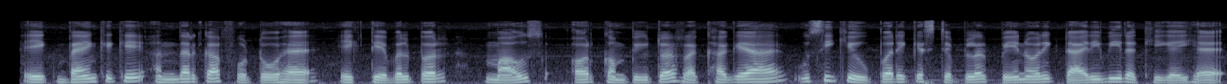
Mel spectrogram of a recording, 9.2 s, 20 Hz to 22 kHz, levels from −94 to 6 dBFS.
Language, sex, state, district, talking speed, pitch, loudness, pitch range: Hindi, male, Bihar, Gopalganj, 165 wpm, 130 Hz, -26 LUFS, 125-145 Hz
